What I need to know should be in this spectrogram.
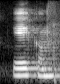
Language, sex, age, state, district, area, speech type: Sanskrit, female, 60+, Andhra Pradesh, Krishna, urban, read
